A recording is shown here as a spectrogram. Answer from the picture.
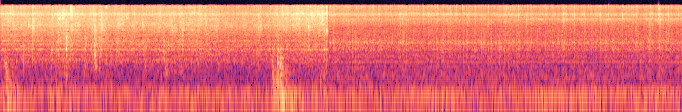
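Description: Sliced chicken breast and tomato slices sizzling in a nonstick frying pan over a gas flame, with a few light knocks as slices are set into the pan. The sizzle turns quieter and duller about five seconds in.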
